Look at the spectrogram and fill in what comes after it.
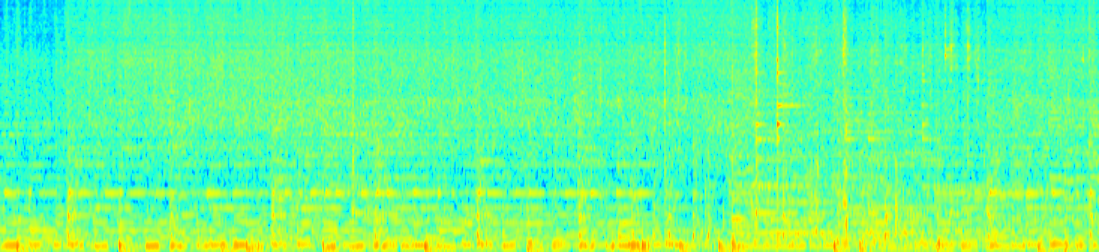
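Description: Red chili paste sizzling as it fries in hot oil in a metal pan, stirred and spread with a metal spatula that scrapes against the pan. The scraping clicks come more often in the second half.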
